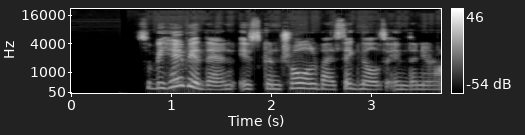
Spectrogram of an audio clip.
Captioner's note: voiceover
